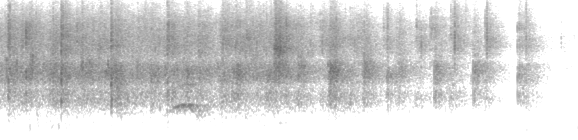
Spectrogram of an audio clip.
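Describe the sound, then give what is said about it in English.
A church audience breaks into steady applause for the youth who are about to come up to preach, a dense wash of many hands clapping at a fairly loud, even level before thinning out and fading toward the end. “So can we just do a massive round of applause for the youth who are going to come up?”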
